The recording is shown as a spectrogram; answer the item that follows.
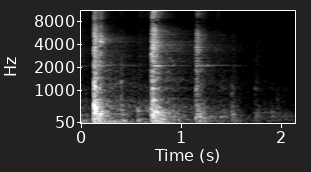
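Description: Metal swing-out saddle rack being swung out and clanking: two loud knocks about half a second apart, then a lighter one.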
